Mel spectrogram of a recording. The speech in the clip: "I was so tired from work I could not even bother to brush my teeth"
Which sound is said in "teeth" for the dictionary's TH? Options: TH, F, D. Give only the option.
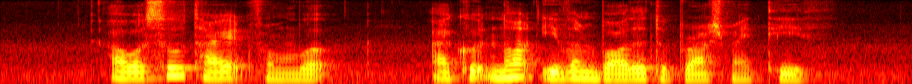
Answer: TH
